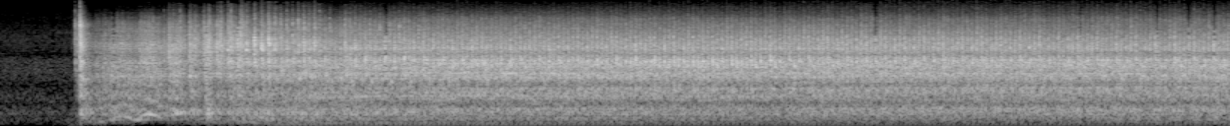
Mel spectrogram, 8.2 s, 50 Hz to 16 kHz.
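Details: David Brown 990 diesel tractor started after Group 3 hydraulic adjustments, out of gear: fires almost instantly and settles into a steady, even idle with no knocks or misses; oil then confirmed reaching the valve chest.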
